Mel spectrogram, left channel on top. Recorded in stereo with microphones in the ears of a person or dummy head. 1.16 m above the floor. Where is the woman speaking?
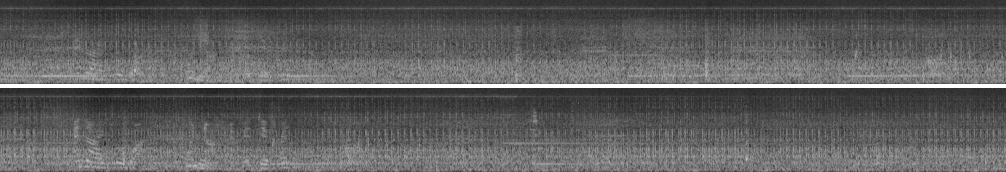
45° right (ahead or behind), 5.5 m.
